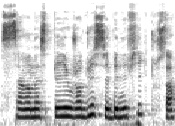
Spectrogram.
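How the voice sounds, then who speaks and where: A woman at a fairly high pitch and a fairly slow pace. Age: 30s. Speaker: wellness podcaster. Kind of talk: personal testimony monologue. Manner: reflective, conversational.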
